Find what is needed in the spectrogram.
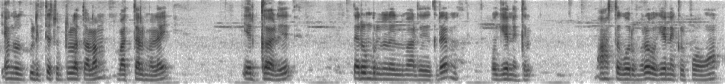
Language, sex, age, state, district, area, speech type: Tamil, female, 60+, Tamil Nadu, Dharmapuri, urban, spontaneous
